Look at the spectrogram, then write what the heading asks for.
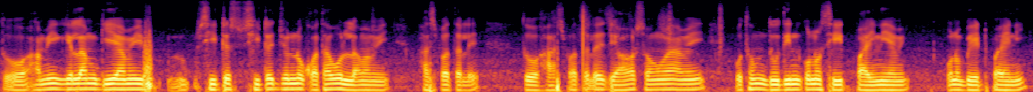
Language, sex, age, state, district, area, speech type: Bengali, male, 60+, West Bengal, Purba Bardhaman, rural, spontaneous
